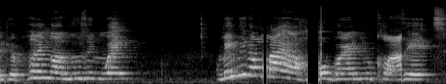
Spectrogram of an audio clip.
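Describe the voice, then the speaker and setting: A woman's high, animated voice with an American accent. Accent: Nigerian accent switching back and forth. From Nigeria and US, mixed upbringing. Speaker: style YouTuber. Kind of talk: live-stream Q&A chat.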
